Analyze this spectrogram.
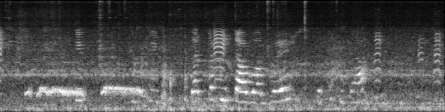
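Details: Pet lovebirds at home give drawn-out mid-pitched notes, then a burst of quick, shrill, squeaky chirps and chatter, with faint room noise and possibly a voice behind.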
